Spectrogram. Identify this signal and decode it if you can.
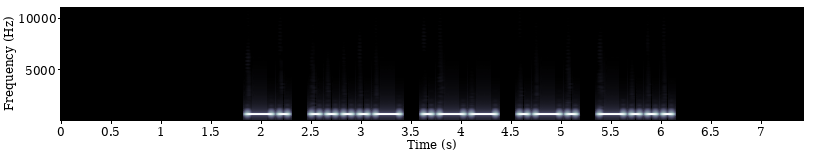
Morse code, heard as a keyed tone, about 15 wpm, 700 Hz. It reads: N4WRB
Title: USA Call Signs - 5 Characters - Repeated 3x - 15wpm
